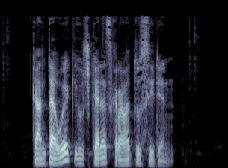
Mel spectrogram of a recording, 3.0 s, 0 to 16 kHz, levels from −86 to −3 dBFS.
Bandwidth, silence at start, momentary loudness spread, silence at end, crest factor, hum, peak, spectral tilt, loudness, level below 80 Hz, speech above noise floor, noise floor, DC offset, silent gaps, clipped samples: 11.5 kHz; 0.45 s; 10 LU; 0.8 s; 26 dB; none; 0 dBFS; -4 dB/octave; -24 LUFS; -58 dBFS; 43 dB; -66 dBFS; under 0.1%; none; under 0.1%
